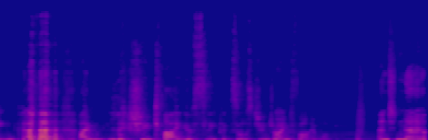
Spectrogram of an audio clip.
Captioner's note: laughing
